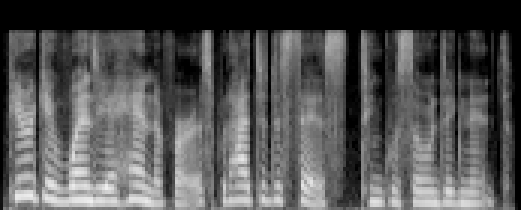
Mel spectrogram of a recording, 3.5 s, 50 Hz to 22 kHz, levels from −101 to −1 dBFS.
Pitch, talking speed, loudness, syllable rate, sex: 235 Hz, 260 wpm, -19 LUFS, 6.1 syllables/s, female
